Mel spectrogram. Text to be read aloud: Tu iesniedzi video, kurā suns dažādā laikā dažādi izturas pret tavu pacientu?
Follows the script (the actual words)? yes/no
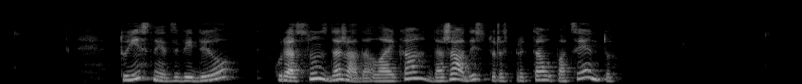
yes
